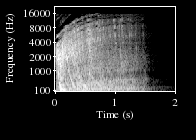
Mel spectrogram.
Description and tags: Gun Cannon
Perfect for bringing the ultimate immersion into glorious space adventures!
A collection of space weapon sounds initially created for a game which was never completed. Maybe someone here can get more use out of them.
pulse, missile, torpedo, laser, quark, weapon, space, phaser, explosion, particle, neutron, gun, tachyon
